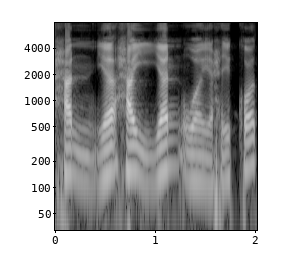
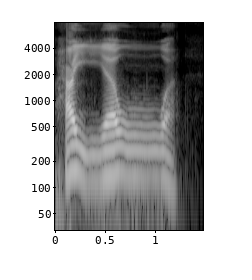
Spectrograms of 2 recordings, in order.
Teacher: tanwinnya masuk kepada huruf wau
